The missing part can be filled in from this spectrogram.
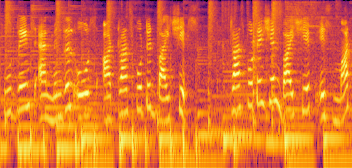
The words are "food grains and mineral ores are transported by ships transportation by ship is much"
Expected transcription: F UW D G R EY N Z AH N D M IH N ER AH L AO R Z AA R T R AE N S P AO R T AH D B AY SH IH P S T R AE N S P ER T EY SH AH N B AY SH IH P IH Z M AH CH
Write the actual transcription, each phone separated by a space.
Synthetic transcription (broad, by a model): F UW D G R EY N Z AH N D M IH N ER AH L AO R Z AA R T R AE N S P AO R T AH D B AY SH IH P S T R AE N S P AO T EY SH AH N B AY SH IH P IH Z M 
